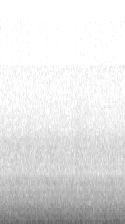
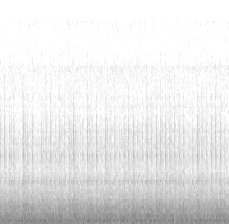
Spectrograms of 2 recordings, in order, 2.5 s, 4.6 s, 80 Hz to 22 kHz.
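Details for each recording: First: GE three-blade box fan starting and running: steady airy whoosh with soft low hum, much less startup sound than the other fans and no buzzing issue unlike the W22s. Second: GE box fan (W-series) running on low: steady hum with fast buzzy rattle under the airflow; otherwise runs well.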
